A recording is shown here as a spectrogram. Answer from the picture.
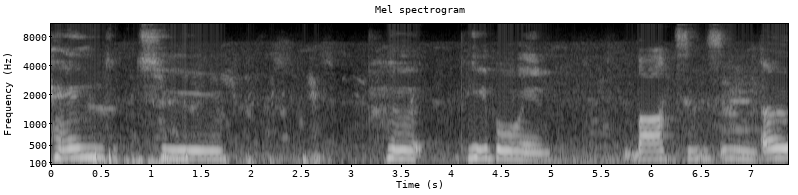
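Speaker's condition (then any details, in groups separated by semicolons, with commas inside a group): Cerebral palsy; cannot walk unaided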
